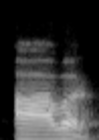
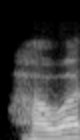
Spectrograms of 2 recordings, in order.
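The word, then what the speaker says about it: hour: देखिए एन आवर है, भले ही वो एच से शुरू होता है लेकिन एच तो साइलेंट है. हम जब एच ओ यू आर का प्रोनाउंसिएशन करते हैं तो हम हवर नहीं बोलते हैं, हम हावर नहीं बोलते हैं, हम बोलते हैं आवर.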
